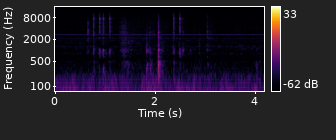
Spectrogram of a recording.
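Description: Faint, irregular clicking of a computer mouse and keys, about ten quick clicks in the first three seconds, while a picture is inserted into a document.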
